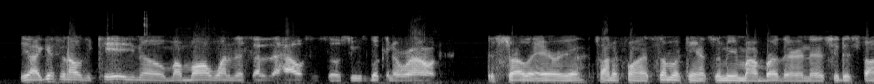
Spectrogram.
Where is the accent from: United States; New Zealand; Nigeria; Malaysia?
Nigeria; Yeah, so I'm Nigerian. Uh-huh. The tribe is Igbo.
